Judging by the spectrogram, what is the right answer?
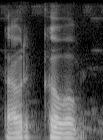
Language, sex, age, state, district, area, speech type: Tamil, male, 45-60, Tamil Nadu, Coimbatore, rural, read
